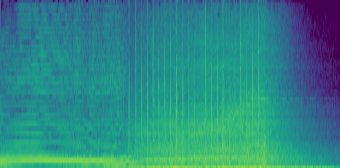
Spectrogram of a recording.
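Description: A passenger train bound for NJP station sounds a long, loud horn blast, then departs with a heavy, close rumble and a steady run of rhythmic clacks that fade toward the end.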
